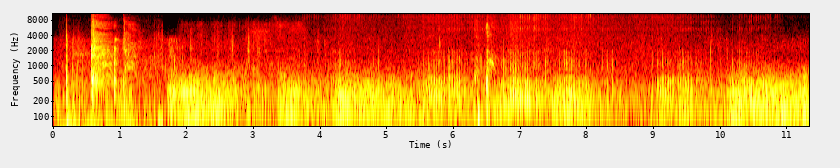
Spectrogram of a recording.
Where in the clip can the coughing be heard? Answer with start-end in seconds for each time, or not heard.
0.1-1.6, 6.3-7.0.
